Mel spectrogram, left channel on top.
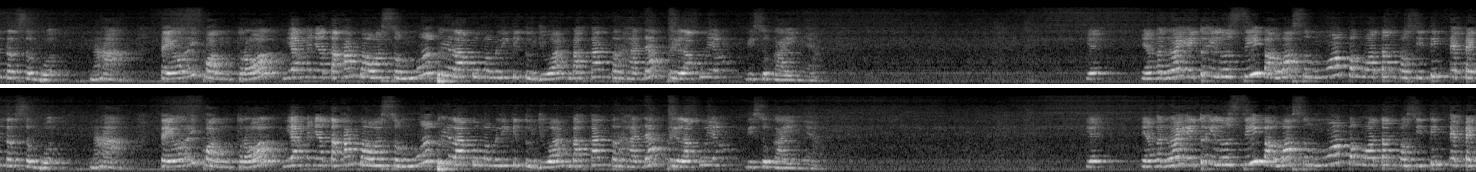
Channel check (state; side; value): normal; both; correlation 0.40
